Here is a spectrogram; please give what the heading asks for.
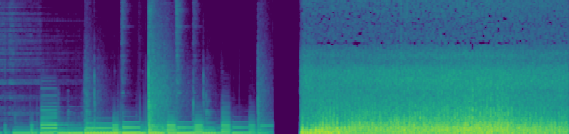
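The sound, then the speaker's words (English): Steady loud roar of a biplane engine and rushing wind in flight, heard as from the cockpit, starting abruptly after a short musical passage and continuing unbroken to the end. “Are we really doing this first segment from the cockpit of a biplane?”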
